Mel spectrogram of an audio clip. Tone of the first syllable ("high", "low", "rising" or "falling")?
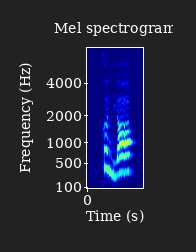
falling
